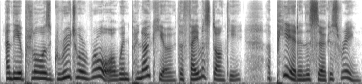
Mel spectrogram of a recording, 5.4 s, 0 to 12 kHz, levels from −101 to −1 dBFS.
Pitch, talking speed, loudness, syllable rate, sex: 220 Hz, 190 wpm, -18 LUFS, 5.4 syllables/s, female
